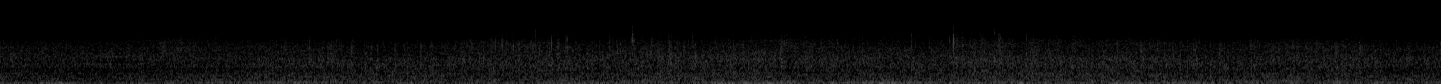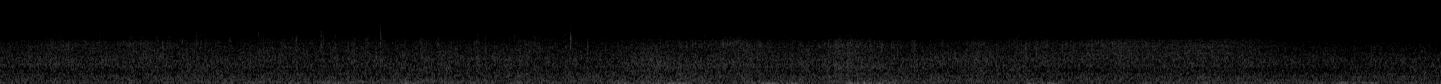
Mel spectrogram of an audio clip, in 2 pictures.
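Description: Ambience recording of rain on a rooftop: a faint, steady patter with occasional sharper drop ticks.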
